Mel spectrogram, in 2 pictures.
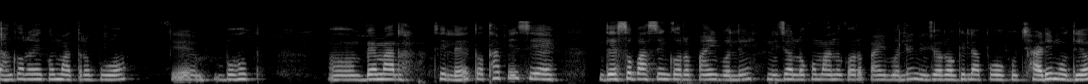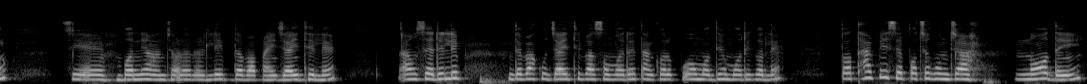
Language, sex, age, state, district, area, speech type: Odia, female, 30-45, Odisha, Koraput, urban, spontaneous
